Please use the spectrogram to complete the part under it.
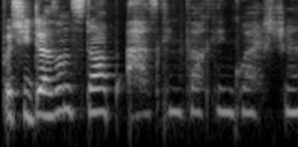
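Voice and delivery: slow exasperated whisper; whispered complaint. Real, not acted. Complaining about daughter's endless questions.

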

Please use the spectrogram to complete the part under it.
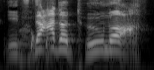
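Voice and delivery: put-on loud, slow, high Austrian-accented protest; hammed-up Austrian action hero; Schwarzenegger. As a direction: bellow the catchphrase in an Austrian accent. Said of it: "do a Schwarzenegger impersonation".

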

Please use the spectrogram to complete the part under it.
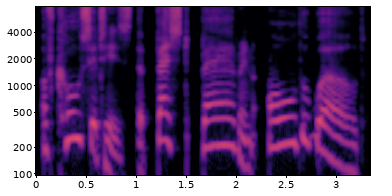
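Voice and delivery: put-on high, boyish enthusiasm; delighted praise. A narrator's reading. Christopher Robin naming Pooh best bear, high and delighted. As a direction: declare it high, stretching the final praise.

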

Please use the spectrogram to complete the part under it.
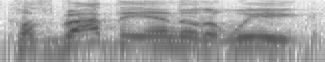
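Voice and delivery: normal talking voice

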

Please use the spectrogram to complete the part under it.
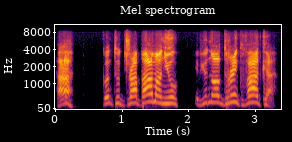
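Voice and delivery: jokey exaggerated Russian accent; mock Russian accent. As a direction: play a cartoon Russian threatening with a bomb. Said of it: "What's the thing a Russian would say?".

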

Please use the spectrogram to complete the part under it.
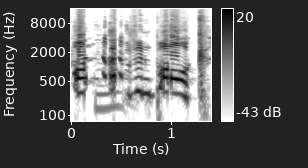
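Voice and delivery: mock store clerk voice. Guy selling cards at store.

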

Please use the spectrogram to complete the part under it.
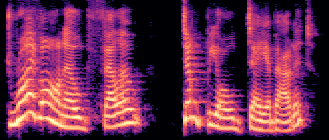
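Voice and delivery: high, loud start, then settling; brusque creature hurrying a friend; impatient Gryphon. A narrator's reading. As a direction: urge on brusquely. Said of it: "the Gryphon said to".

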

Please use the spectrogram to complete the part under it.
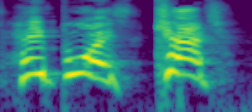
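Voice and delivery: loud, high, quick call. Acted. Mitch throws to his bottle snatchers, calling out. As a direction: shout it to your henchmen.

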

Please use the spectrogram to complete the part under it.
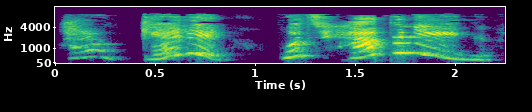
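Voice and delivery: high, thin panicked voice; retold panic. Recalling a screaming boss, high panicked voice. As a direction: squeak it out like you're lost and scared. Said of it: "I was, like, panicking".

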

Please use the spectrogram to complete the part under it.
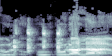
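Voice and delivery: high, loud French "ooh la la"; playful French. Pretend. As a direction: ham up a flirty French exclamation, loudly. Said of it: "you could speak French to me anytime".

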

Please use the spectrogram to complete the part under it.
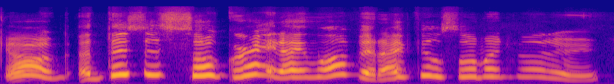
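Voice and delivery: high, bright gushing, pretending all is great; mock cheerful relief. Retelling her heat stroke to a friend, high delighted gushing. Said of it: "and I was like".

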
